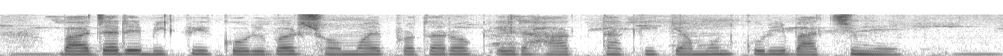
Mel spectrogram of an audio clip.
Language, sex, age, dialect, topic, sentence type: Bengali, female, 18-24, Rajbangshi, agriculture, question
